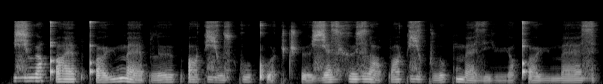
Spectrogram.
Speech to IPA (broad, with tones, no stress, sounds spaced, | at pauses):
ʑ ɯː˦ qʼ æː˧ p qʼ yː˨˦ m æː˨ p l øː˧ p ʔ ɑ˧ k ʑ u˨˦ z k u˧ kʷʼ ɑ˨ k t͡ʃʼ ø˨ ʑ æ˦ z x ø˦ z l ɑ˨ p ɑ˦ k ʑ u˨ k l u˦ k m æ˨ z j yː˨ qʼ yː˧ m æ˧ z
